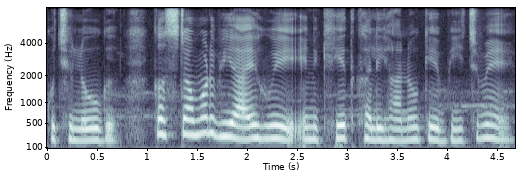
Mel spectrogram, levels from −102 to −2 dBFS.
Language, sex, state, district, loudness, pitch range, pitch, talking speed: Hindi, female, Bihar, West Champaran, -15 LUFS, 205-235 Hz, 215 Hz, 155 wpm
